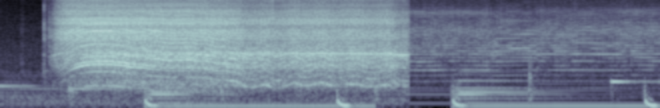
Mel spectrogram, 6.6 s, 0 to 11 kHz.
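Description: An electric drill fitted with a 3/16 drill bit whines loudly for about three seconds, then winds down, and several dull knocks and thuds follow.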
